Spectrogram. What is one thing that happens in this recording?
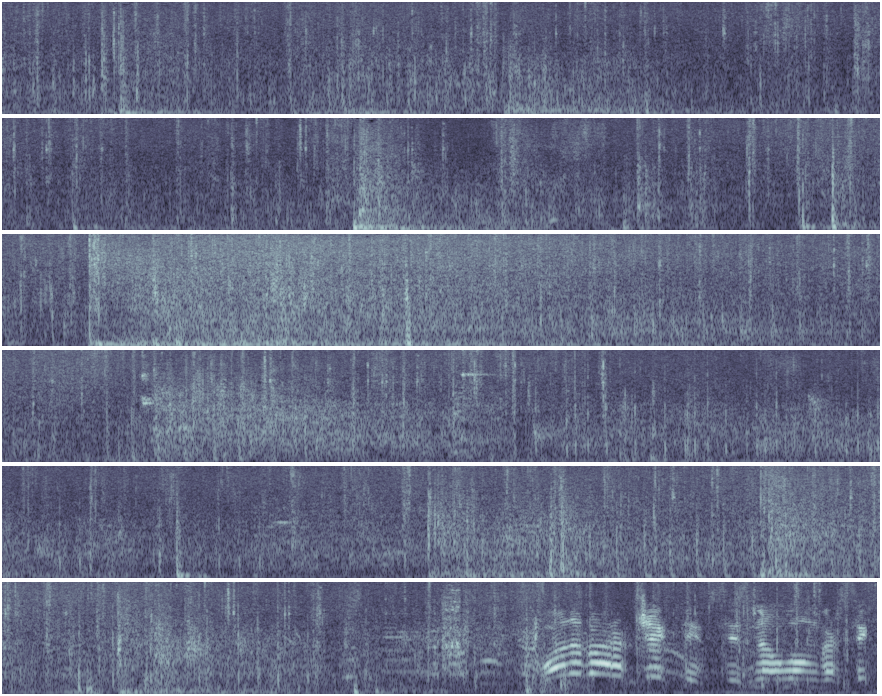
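Footsteps run quickly over wet pavement.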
